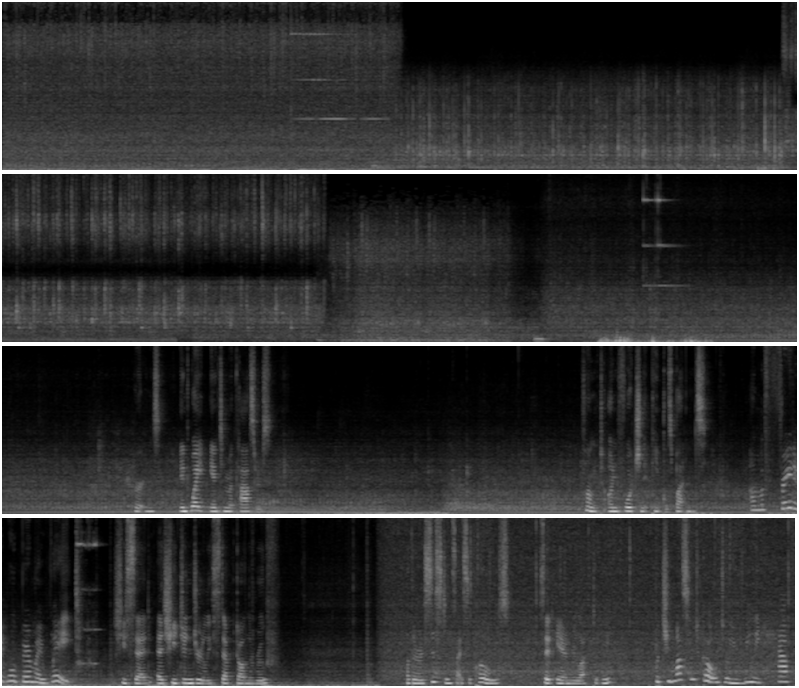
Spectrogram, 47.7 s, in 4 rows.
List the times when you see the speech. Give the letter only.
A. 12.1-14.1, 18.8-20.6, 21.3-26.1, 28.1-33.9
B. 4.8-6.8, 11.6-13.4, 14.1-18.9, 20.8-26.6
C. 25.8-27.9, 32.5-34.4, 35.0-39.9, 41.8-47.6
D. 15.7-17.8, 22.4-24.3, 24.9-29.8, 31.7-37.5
C.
